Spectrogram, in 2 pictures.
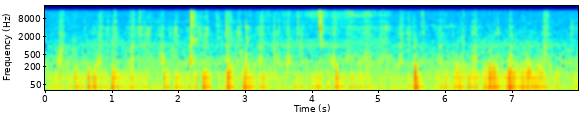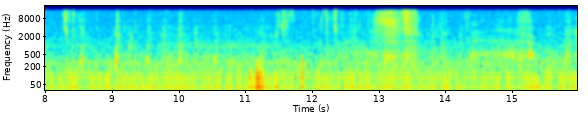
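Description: Close-up chewing of a mouthful of quinoa salad, with small wet mouth clicks. Near the end comes a louder crunchy bite into a tomato bruschetta on toasted bread.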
